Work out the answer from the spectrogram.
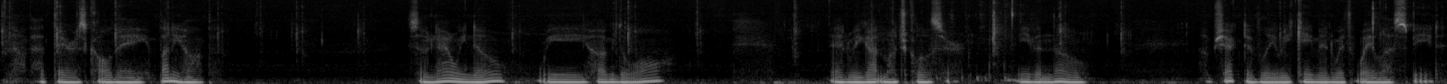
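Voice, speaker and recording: This gaming video host talks gently and deliberately, his low, creaky voice drifting toward a whisper as if lulling listeners to sleep. The audio has its highs cut off, a faint hiss, and background keyboard typing and mouse clicks.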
